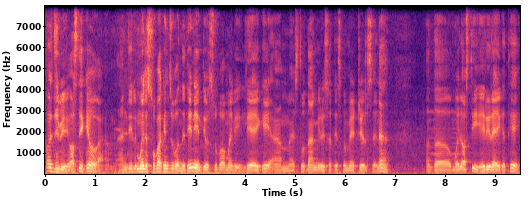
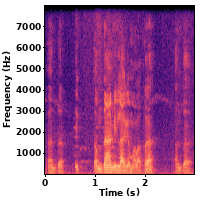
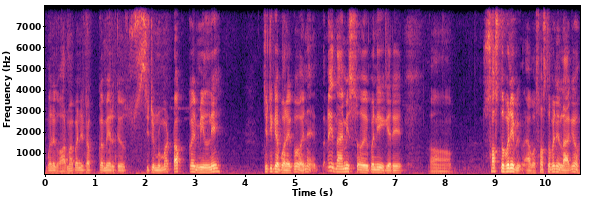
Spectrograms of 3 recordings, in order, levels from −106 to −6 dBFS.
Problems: none marked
